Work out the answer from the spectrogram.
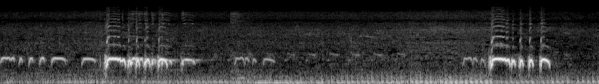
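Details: Local wild zebra dove calling as a lure. Rolling soft coo phrases broken by two loud, harsh bursts of rapid notes about four seconds apart. Faint coo fragments fill the gaps over low hum.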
